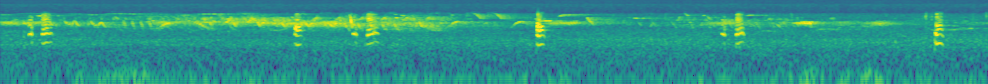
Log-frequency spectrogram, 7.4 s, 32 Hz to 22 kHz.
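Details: Goshawk at a nest in Tartu, Estonia, recorded 6 May 2025, repeating sharp harsh calls roughly every second or so, single and paired, with woodland songbirds singing steadily in the background.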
